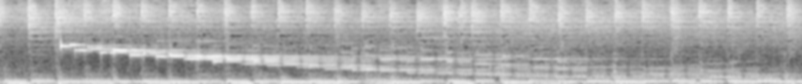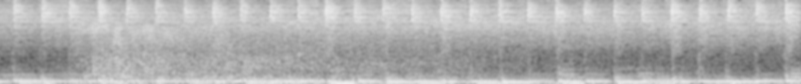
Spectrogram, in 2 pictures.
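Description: A rock song reworked in a bright major key plays loudly with a steady, driving beat. An opening phrase slides downward over several seconds before the full band fills out, with no singing.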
